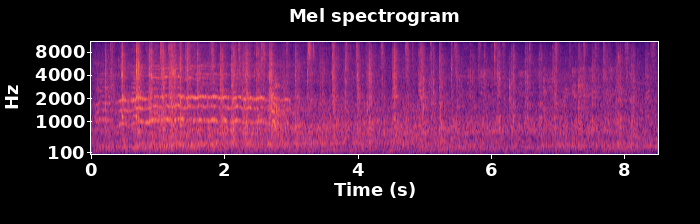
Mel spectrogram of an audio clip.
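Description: Plastic wheels of a toddler's ride-on toy rolling over a concrete walkway: a steady rumble with many small clicks and rattles. A high, steady tone is held for about two seconds near the start.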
